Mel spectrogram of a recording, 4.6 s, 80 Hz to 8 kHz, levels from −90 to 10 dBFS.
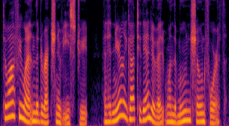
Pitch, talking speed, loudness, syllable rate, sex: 205 Hz, 315 wpm, -15 LUFS, 6.7 syllables/s, female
